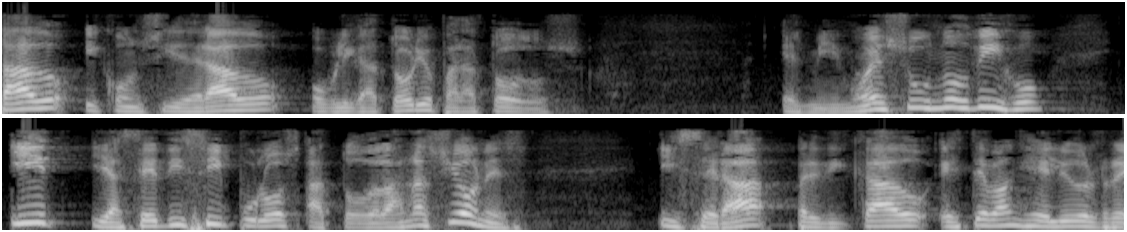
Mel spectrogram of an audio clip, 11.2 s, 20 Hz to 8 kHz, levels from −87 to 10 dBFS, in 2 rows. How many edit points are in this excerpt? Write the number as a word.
zero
